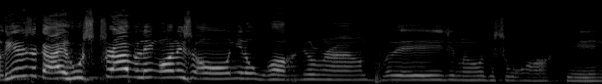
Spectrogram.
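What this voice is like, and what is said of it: Speaks with a twang. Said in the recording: “That's why I talk the way I talk now. You know, I have a twang.”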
